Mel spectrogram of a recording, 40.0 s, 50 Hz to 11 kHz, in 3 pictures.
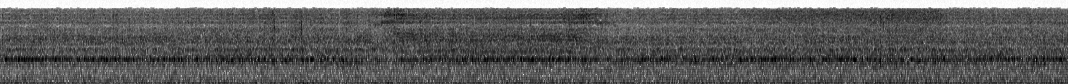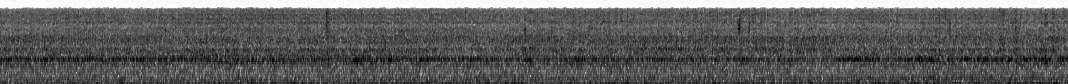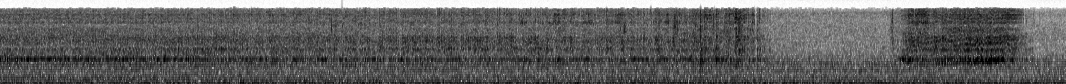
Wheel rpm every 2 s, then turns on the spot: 70, 70, 70, 70, 70, 70, 70, 70, 70, 70, 70, 70, 70, 70, 70, 70, 70, 70, 20, 70.
none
